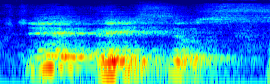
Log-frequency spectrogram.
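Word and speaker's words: εἰς: 전치사 에이스라고 하는 말인데이 에이스 우리 발음을 잘해야 됩니다 헤이스 하면 하나를 얘기하고 에이스 하면 어디를 향하라고 하는 뜻입니다이 에이스라고 하는 것은 어떠한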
